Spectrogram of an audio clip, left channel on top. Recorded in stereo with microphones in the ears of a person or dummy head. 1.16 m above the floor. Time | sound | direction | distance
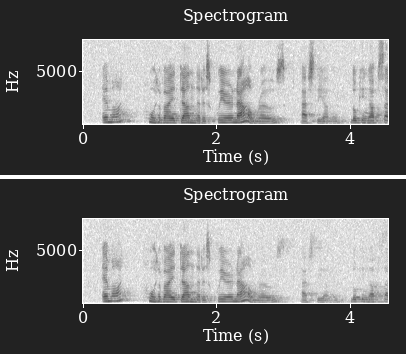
0.3 | a woman speaking | 25° right (ahead or behind) | 2.5 m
